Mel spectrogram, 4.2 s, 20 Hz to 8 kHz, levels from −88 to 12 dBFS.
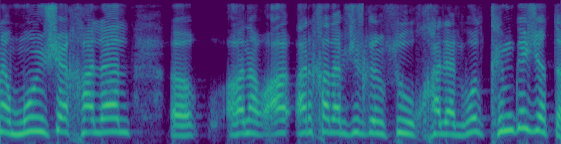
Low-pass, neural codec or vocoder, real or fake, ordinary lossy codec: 7.2 kHz; none; real; none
